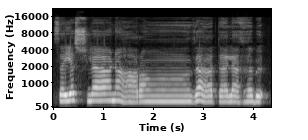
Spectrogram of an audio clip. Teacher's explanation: இங்கே தன்வீனுக்கு அப்புறம் ஜால் வந்திருக்கு. இங்கே நம்ம குன்னா செஞ்சு ஓதணும்.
